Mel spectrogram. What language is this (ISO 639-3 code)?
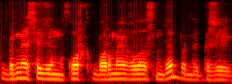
kaz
